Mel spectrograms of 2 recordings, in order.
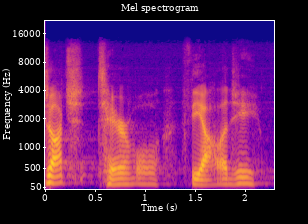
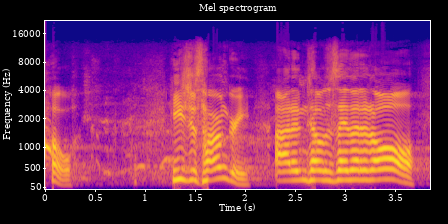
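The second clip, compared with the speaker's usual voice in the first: higher, laughing mock reply; laughing Holy Spirit; 8 semitones higher, 4 dB louder than usual. Holy Spirit denies it to the Father while laughing. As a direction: play the Holy Spirit cracking up. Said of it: "the Holy Spirit's like".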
